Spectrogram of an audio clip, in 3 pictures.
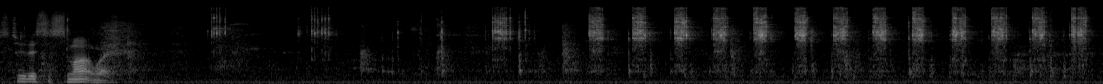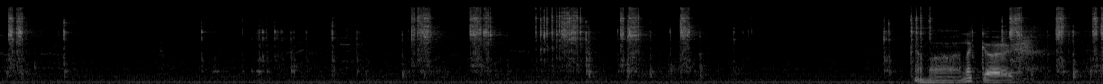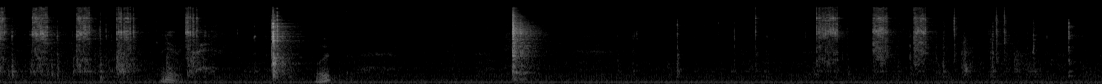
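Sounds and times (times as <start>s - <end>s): ratchet wrench clicking: 2.1s - 2.4s, 3.0s - 11.4s, 13.5s - 18.6s, 21.0s - 24.2s, 28.8s - 32.8s.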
